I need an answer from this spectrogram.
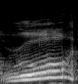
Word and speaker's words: rule: Rule and roll so rule is like we were talking about with our school pool thinking of that one as the tense oo sound rule um so think about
